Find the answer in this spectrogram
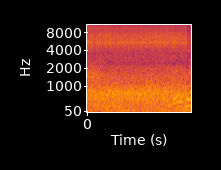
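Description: Wind buffeting the microphone: a loud, steady low rumble, with a man's voice briefly near the end.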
